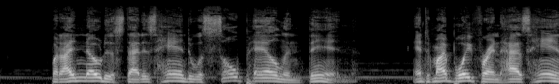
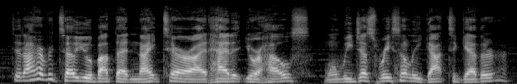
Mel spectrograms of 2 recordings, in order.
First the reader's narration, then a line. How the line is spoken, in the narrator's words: I asked him with a little laugh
